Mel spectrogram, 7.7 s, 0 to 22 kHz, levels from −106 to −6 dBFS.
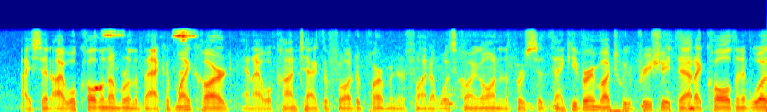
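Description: No technical faults can be heard anywhere in the speech. It carries the band limit of the AMR wideband (HD Voice) codec, with nothing above about 7.5 kHz, and the coding sounds clear enough to point to one of its higher rates, around 24 kbit/s.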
